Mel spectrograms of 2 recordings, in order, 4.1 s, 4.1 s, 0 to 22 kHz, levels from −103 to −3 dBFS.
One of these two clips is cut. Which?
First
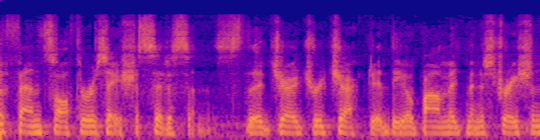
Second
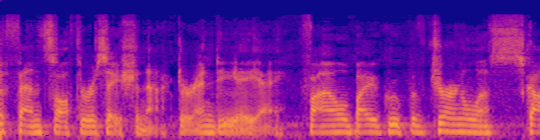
second; 1 cut; at 1.0 s

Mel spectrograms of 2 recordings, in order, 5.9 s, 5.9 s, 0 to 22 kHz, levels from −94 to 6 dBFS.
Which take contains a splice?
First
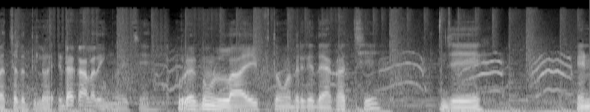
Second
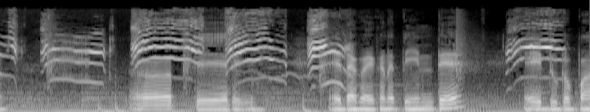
first; 1 cut; at 1.5 s

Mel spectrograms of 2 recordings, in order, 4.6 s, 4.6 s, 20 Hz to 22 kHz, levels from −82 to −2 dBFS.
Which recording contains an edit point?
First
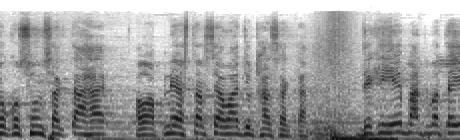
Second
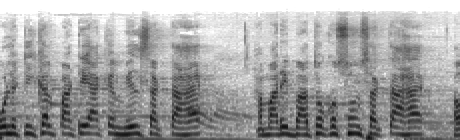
first; 1 cut; at 3.3 s

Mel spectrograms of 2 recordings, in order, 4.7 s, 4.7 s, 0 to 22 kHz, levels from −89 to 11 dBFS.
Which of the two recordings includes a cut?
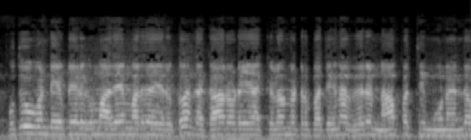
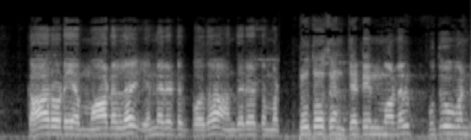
second; 1 cut; at 2.8 s

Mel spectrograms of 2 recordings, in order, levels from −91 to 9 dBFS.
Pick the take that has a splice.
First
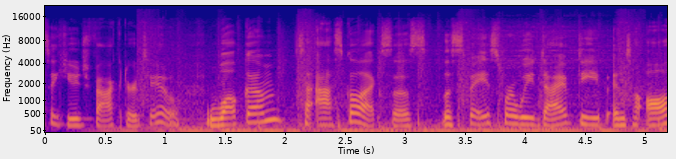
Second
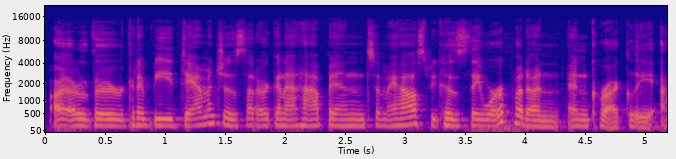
first; 1 cut; at 1.2 s

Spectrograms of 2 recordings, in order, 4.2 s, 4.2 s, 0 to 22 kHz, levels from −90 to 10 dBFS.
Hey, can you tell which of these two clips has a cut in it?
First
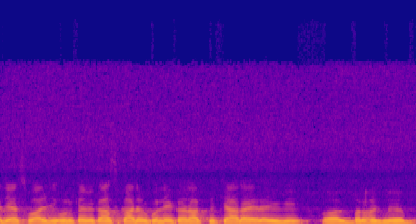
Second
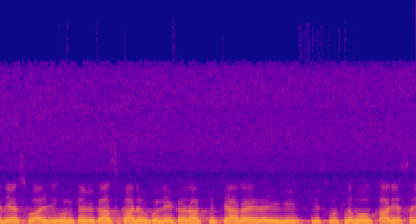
first; 1 cut; at 3.1 s

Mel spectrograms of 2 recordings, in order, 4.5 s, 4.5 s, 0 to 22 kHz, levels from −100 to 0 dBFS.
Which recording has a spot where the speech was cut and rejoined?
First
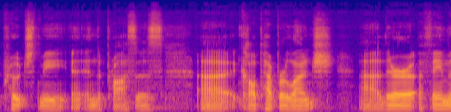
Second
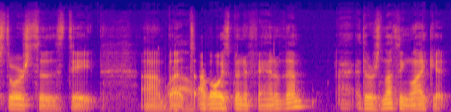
second; 1 cut; at 3.2 s

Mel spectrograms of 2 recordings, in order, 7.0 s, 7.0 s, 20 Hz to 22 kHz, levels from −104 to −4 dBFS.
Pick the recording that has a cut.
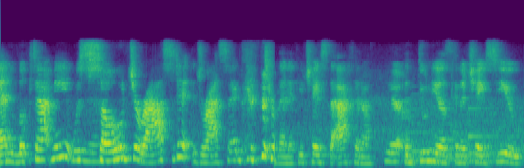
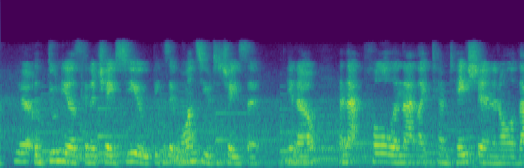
first; 1 cut; at 3.7 s

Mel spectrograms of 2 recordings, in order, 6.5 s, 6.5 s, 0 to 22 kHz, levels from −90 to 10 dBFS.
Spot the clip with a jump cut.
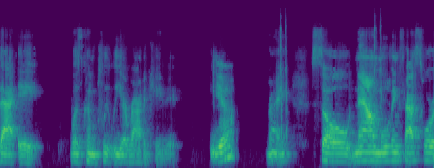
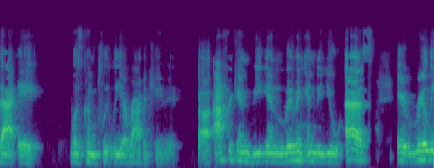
second; 1 cut; at 3.0 s

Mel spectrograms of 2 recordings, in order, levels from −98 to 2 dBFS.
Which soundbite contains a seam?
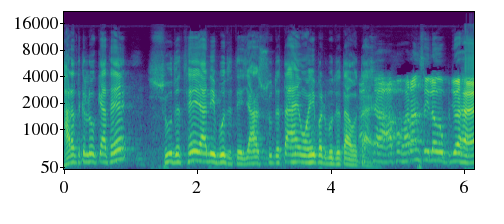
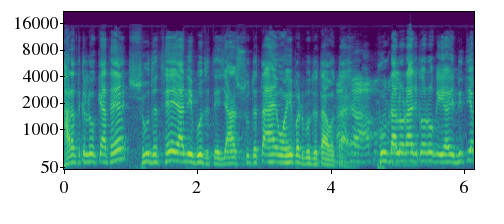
second; 2 cuts; at 1.0 s, 4.6 s

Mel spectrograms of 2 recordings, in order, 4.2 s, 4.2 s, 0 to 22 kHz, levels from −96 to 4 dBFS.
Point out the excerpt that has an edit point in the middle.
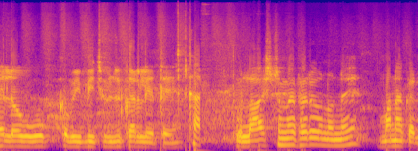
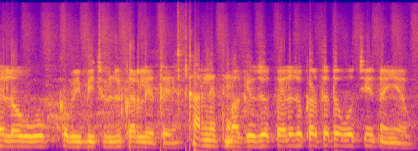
first; 1 cut; at 2.0 s

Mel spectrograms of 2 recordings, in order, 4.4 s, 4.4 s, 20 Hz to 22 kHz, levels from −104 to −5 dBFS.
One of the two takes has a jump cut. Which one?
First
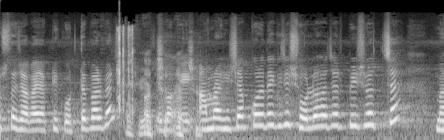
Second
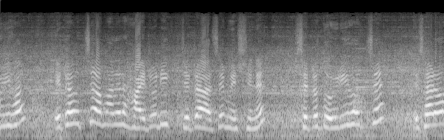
first; 1 cut; at 1.3 s

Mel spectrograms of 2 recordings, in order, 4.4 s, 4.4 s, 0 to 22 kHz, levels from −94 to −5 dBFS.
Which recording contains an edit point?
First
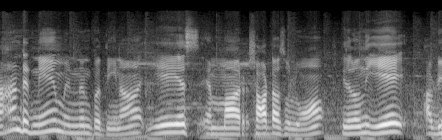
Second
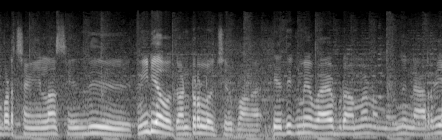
second; 2 cuts; at 1.4 s, 2.7 s

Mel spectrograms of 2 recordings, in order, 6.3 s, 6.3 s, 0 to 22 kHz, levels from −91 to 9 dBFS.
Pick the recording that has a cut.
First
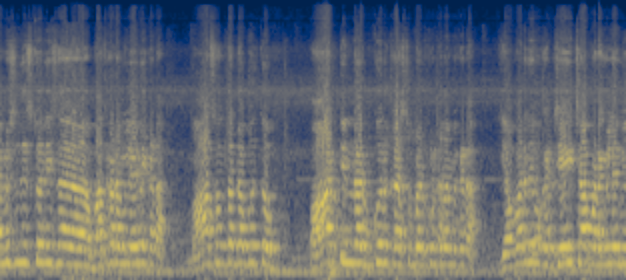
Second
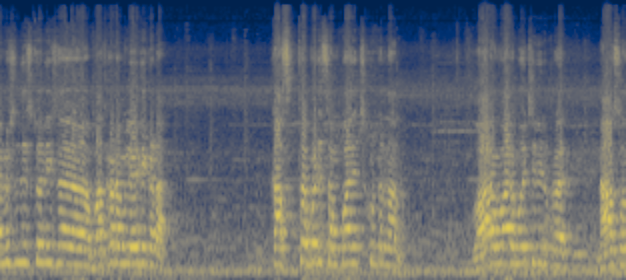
first; 2 cuts; at 1.8 s, 4.8 s

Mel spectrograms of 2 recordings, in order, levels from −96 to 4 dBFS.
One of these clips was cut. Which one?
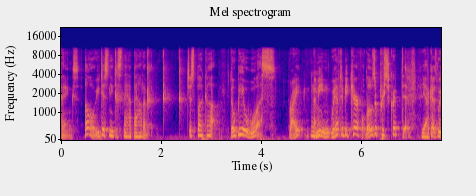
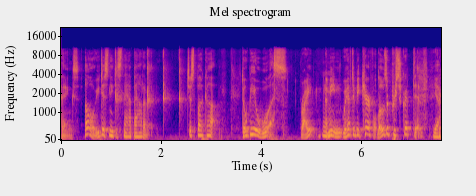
first; 1 cut; at 3.2 s

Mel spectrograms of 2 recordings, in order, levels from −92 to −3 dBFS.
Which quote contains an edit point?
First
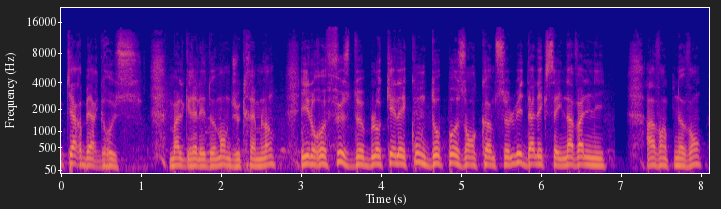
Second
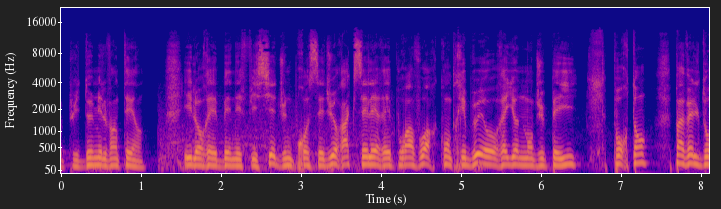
second; 2 cuts; at 2.1 s, 7.1 s

